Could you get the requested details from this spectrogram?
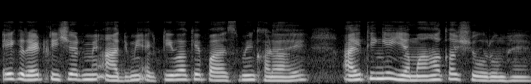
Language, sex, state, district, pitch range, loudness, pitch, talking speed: Hindi, female, Maharashtra, Mumbai Suburban, 190-230 Hz, -16 LUFS, 215 Hz, 205 wpm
